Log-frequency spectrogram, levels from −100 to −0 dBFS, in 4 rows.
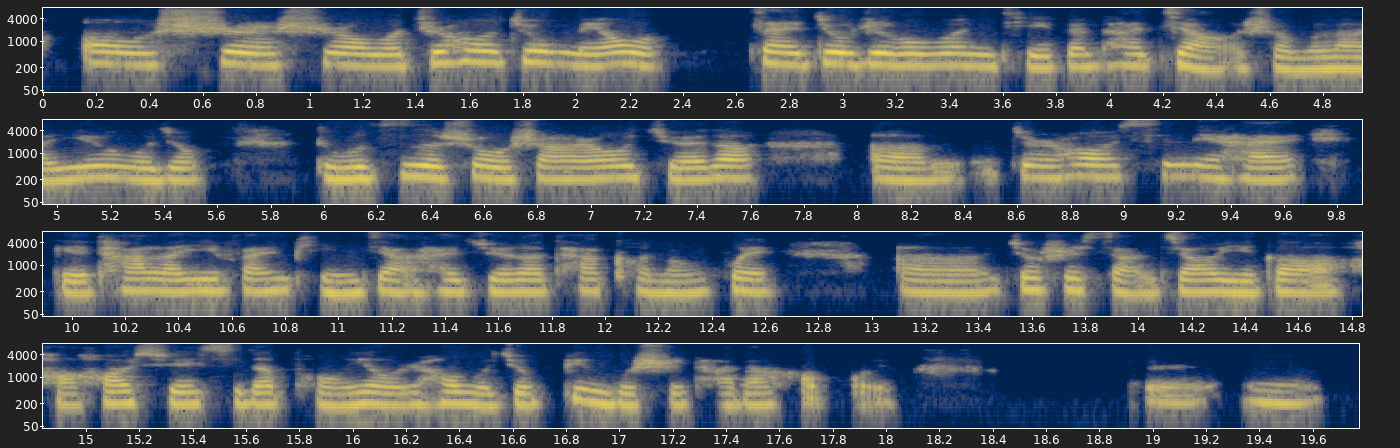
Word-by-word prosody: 哦， 250 -2 +3
是， 250 -1 +3
是， 240 +1 0
我 220 -1 +2
之 265 +4 +2
后 275 0 +3
就 270 0 +3
没 230 - +2
有 240 0 +3 0.3
再 255 -3 +3
就 255 0 +7
这 245 0 +6
个 235 0 +3
问 230 -1 0
题 210 -1 -2
跟 220 +1 -2
他 230 +1 -3
讲 215 -6 +1
什 190 -3 -3
么 185 +1 -2
了。 190 -1 +1
因 215 +3 +2
为 - - +2
我 205 -3 0
就 200 +1 -2 0.4
独 220 0 +3
自 240 0 +4
受 220 -1 +2
伤， 210 -1 0
然 210 +1 +1
后 230 +1 +3
觉 205 -2 -1
得， 230 +1 +5 0.5
呃 200 -2 +1 0.3
就 245 - 0
然 225 0 -2
后 245 -1 +3
心 245 +1 -5
里 240 -2 0
还 210 -1 0 0.3
给 185 -1 +1
他 215 +4 -1
了 205 -1 +2
一 215 0 +1
番 215 0 -2
评 190 -4 -3
价， 200 0 -1
还 200 +1 -3
觉 205 0 -2
得 205 0 +2
他 215 +1 -5
可 210 0 -7
能 190 0 -3
会， 210 -1 -1 0.4
呃， 190 -1 -2
就 235 0 0
是 225 0 0
想 210 -4 -3
交 205 -1 +1
一 195 -1 +2
个 200 0 +1
好 - - -3
好 210 +3 +2
学 205 -1 -1
习 205 - -7
的 195 0 +2
朋 185 -2 -4
友， 195 -2 +2
然 190 +1 -4
后 205 - +3
我 190 -3 0
就 185 +2 -1
并 235 -5 +1
不 190 - 0
是 185 - 0
他 185 -2 -8
的 185 - -3
好 - - -3
朋 - - -8
友。 - - -10 1.1
对， - - -9 0.2
嗯。 215 +1 -3
215 Hz, 250 characters per minute, -21 LUFS, 200-235 Hz, 1.1 s, 就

